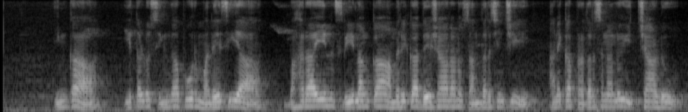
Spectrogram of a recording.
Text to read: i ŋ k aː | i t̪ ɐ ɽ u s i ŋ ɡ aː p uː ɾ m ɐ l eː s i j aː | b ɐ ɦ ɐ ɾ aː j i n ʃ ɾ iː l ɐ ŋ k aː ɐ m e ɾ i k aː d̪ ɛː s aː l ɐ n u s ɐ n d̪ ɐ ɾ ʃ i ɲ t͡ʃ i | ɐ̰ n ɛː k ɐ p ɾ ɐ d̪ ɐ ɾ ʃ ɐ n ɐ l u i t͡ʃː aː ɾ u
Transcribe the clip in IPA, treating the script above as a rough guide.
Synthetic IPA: i ŋ k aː | i t̪ ɐ ɽ u s i ŋ ɡ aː p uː ɾ m ɐ l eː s i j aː | b ɐ ɦ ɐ ɾ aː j i n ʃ ɾ iː l ɐ ŋ k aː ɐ m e ɾ i k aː d̪ ɛː ʃ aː l ɐ n u s ɐ n d̪ ɐ ɾ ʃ i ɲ t͡ʃ i | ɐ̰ n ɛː k ɐ p ɾ ɐ d̪ ɐ ɾ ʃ ɐ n ɐ l u i t͡ʃː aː ɽ u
